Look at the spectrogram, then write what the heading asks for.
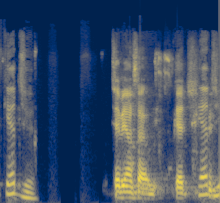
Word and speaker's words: Kedge: aux écoles de commerce et 3 ans à Kedge. J'ai bien prononcé Kedge?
